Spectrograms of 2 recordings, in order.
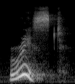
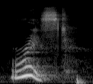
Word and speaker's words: wrist: Silent W ஆனது R லெட்டருக்கு முன்னாடி இருக்கும். ஒரு வேர்டில் R லெட்டருக்கு முன்னாடி W இருந்தால் that is silent. So how can we read these words? Right, right, wrong, wrong, wrist, wrist.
